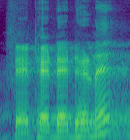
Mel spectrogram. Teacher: ऊपर वाले दांतों के पीछे वाले मसूड़ों पे स्पर्श कर रहा है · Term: मूर्धा स्थान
